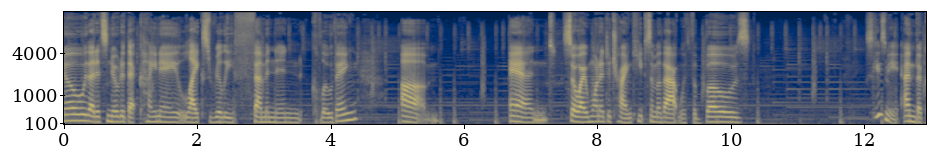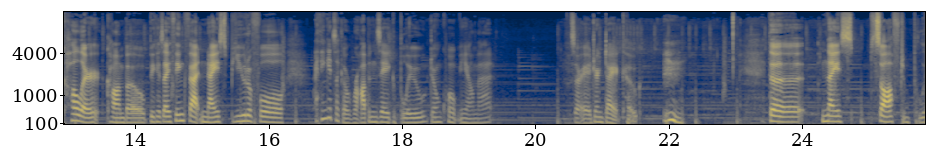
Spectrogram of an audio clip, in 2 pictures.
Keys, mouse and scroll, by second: 0.6 right click, 1.1 space, 4.4 scroll, 11.6 right click, 15.1 scroll, 15.3 space, 16.3 e, 16.9 b, 19.4-20.3 typing, 21.5 space, 22.7 ctrl+z, 24.2-25.4 typing.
